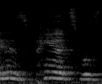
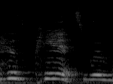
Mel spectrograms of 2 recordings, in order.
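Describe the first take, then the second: No difference in how they are said.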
